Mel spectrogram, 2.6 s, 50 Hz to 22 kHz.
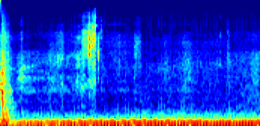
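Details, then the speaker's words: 2015 Subaru WRX STI at steady idle, quick regular light clicking on each firing pulse; apparently forged pistons with large piston-to-wall clearance causing piston slap. "Do you hear that? Click, click, click, click, click. So it seems as if the car got quite decent forged pistons. So you hear the piston clap quite well."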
